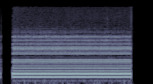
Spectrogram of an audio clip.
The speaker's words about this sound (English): And anyway, this is what it sounds like together, and apparently this is the one, all the tones combined, this is the one that summons Mandela Barnes.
